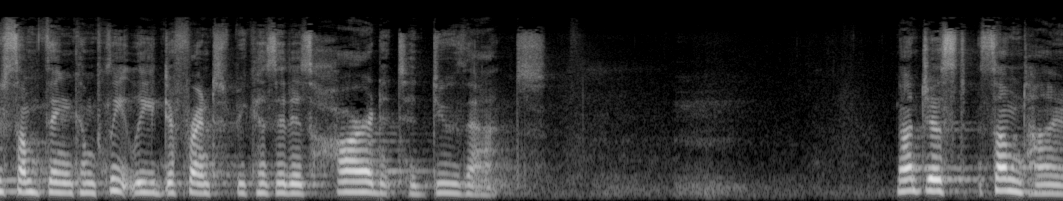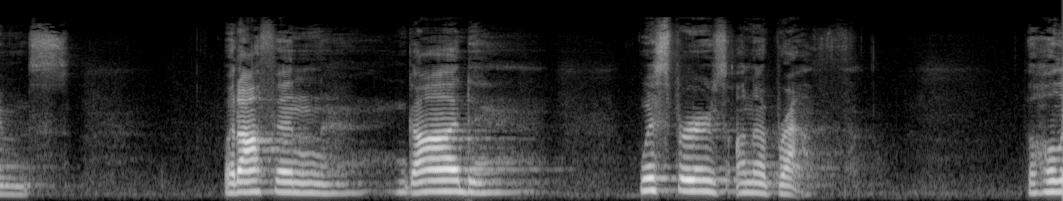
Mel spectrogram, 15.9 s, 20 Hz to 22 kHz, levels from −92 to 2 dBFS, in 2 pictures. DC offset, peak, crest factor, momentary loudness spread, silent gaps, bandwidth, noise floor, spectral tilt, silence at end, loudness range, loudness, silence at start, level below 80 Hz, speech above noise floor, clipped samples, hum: under 0.1%; 0 dBFS; 22 dB; 21 LU; none; 15 kHz; -60 dBFS; -5 dB/octave; 0 s; 8 LU; -20 LUFS; 0 s; -78 dBFS; 40 dB; under 0.1%; none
